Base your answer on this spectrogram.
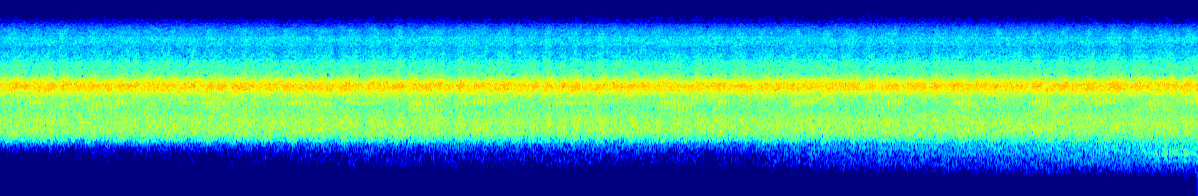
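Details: Night-time frog chorus over a moonlit, still-unplanted rice paddy in the countryside, heard from a distance; countless overlapping calls merge into a constant high-pitched trilling hum with no breaks.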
